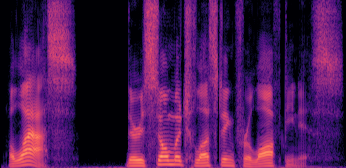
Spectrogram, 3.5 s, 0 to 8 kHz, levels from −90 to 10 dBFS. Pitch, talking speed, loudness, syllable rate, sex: 125 Hz, 140 wpm, -19 LUFS, 4.5 syllables/s, male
